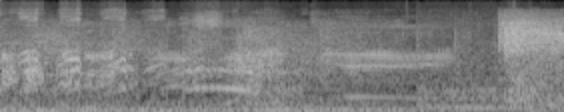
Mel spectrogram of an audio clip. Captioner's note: explosion; overlapping laughter; explosion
